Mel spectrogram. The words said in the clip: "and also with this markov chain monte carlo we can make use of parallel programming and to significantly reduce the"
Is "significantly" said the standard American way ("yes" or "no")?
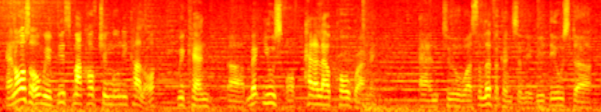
no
